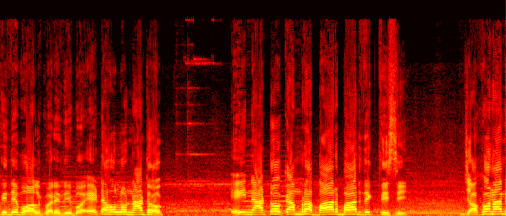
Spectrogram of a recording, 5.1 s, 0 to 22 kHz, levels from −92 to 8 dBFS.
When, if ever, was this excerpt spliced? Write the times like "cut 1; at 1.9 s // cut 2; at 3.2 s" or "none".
none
